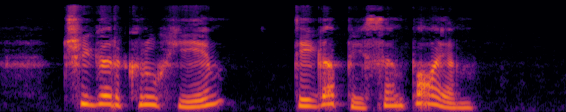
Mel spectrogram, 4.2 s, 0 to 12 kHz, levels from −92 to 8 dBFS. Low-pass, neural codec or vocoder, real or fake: 9.9 kHz; vocoder, 22.05 kHz, 80 mel bands, Vocos; fake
